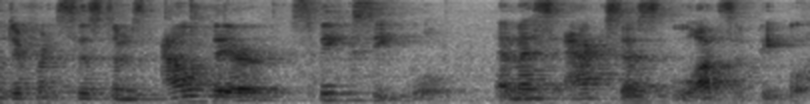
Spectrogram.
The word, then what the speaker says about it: SQL: programmer if they say SQL is pronounced sequel which is funny because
